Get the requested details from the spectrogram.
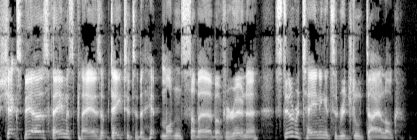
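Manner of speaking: grand, theatrical Shakespearean stage-actor diction. Reading out a film synopsis as asked, like a Shakespearean actor. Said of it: "read out like a Shakespearean actor".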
